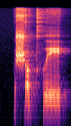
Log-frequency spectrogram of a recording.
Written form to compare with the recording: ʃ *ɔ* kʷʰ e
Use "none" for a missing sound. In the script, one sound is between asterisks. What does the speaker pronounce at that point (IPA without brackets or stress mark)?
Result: ɔ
